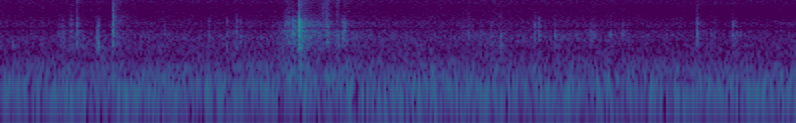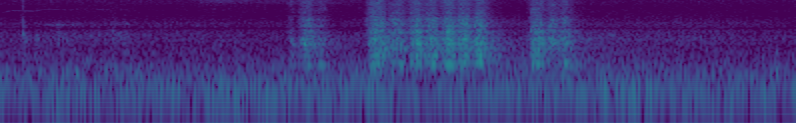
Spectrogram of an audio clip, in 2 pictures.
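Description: A plastic paw-print cookie cutter tapping faintly on dough and hands rubbing over floured parchment paper, with a short burst of scraping and rustling about five and a half seconds in.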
